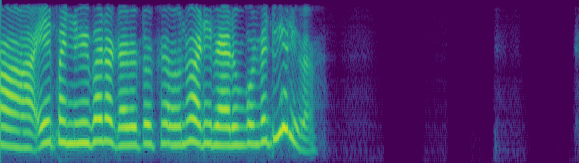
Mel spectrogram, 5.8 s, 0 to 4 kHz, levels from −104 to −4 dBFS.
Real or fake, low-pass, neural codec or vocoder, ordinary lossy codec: fake; 3.6 kHz; autoencoder, 44.1 kHz, a latent of 192 numbers a frame, MeloTTS; none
